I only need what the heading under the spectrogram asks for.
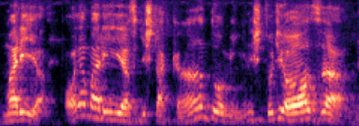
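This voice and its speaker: A man leads a lesson in a slow, patient way, often pausing to check that his students follow. His voice sits a little high yet sounds mellow, and it rises and falls a lot as he stresses each point. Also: big pitch swings, a little hiss or hum. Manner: repeats phrases slowly for learners. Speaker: Esperanto teacher. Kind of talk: language lesson, explaining grammar.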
